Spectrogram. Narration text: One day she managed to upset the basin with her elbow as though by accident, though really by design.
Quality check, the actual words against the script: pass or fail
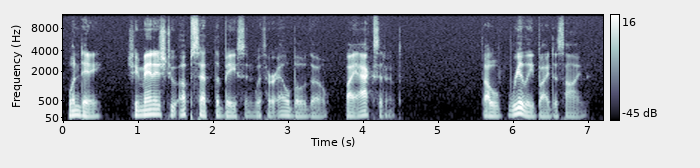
fail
